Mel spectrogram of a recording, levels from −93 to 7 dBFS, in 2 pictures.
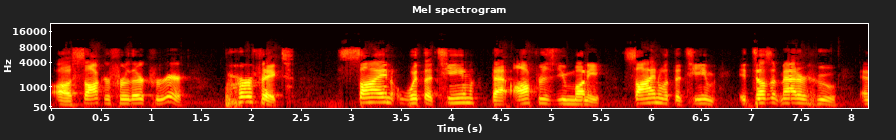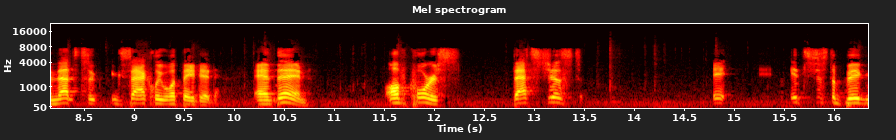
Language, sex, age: English, male, 20-39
